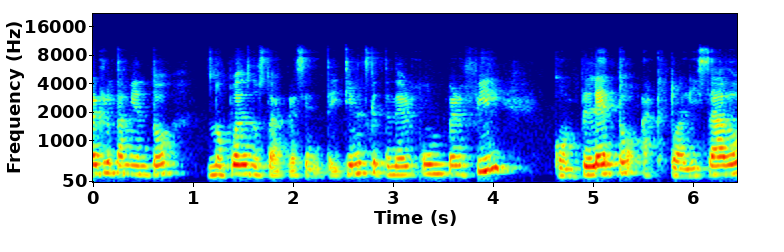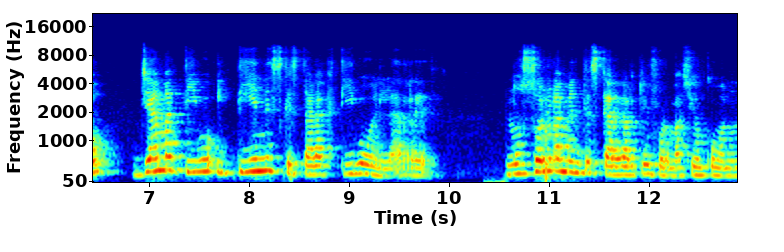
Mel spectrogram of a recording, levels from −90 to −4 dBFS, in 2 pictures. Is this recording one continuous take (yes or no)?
yes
